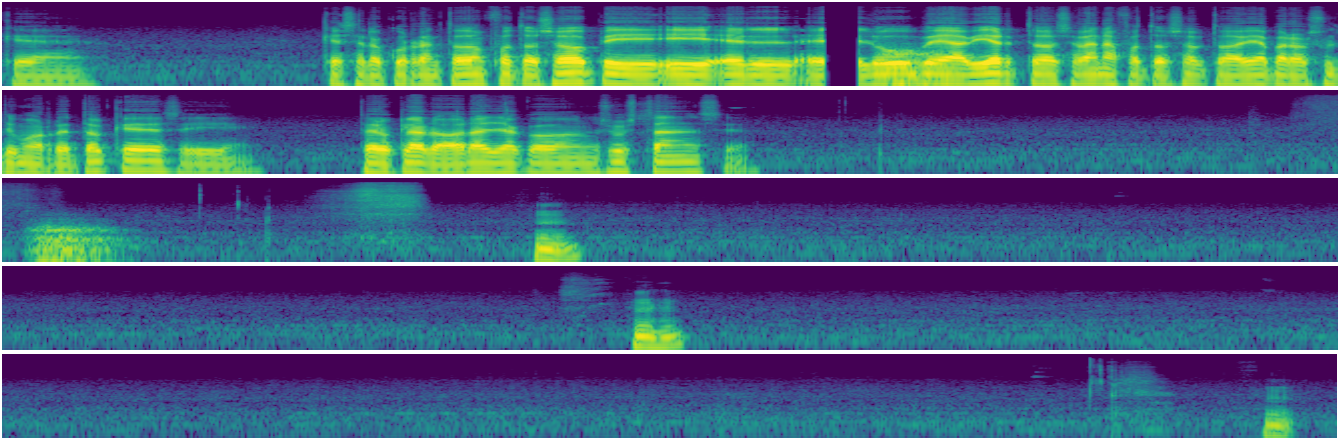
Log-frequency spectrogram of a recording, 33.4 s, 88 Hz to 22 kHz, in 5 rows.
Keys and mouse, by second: 0.4 f, 1.0 ctrl+Tab, 2.6 f, 6.0 f, 10.9 ctrl+Tab, 13.6-15.2 right drag, 14.8-18.1 drag, 23.1 ctrl+Tab, 24.5 f, 26.1 f, 27.5 ctrl+Tab, 31.5-33.3 drag.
